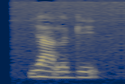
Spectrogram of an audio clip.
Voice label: "yalge", Moore

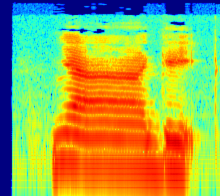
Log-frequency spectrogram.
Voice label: "yãage", Mooré; stretch an elastic thing

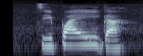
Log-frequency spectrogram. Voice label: "tɩ-poɛɛga", Moore; tree sp

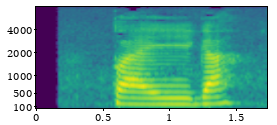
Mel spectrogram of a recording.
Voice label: "toɛɛga", moore

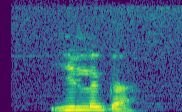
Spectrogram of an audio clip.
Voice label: "yɩlga", Mooré; tree sp

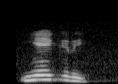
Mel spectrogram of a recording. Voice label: "yẽgre", Mooré

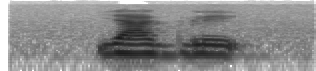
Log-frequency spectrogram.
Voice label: "yagle", Moore

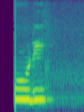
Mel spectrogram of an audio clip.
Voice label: "turi", moore

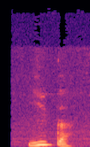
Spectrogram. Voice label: "yɩta", Mooré; agent

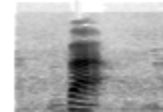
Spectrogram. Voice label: "va", mos; grab and lift; Mooré

